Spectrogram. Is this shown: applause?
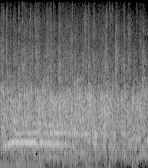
yes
